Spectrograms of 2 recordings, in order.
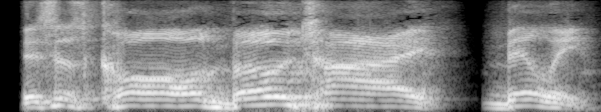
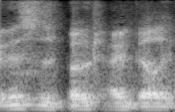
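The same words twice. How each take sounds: First: Slow, high, booming voice changer; loud cartoon voice, drawn out; Bow Tie Billy voice. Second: Said in the usual way. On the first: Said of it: "How does this voice sound?". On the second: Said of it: "That's not the one I'm thinking of".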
